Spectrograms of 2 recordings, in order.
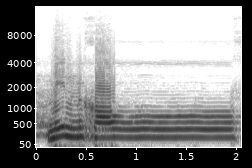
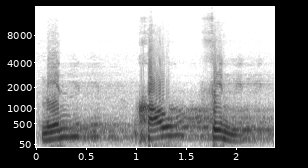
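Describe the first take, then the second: First: The vowel in khauf is held long. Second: The vowel in khauf is kept short. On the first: The reading stops on this word. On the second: The reading continues without stopping.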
